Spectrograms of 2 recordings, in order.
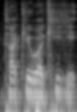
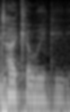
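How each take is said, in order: First: The surname is said with k sounds. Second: The surname is said with t sounds. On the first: The speaker calls it wrong. "let me say his name right" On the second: The speaker calls it right. "That's right"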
